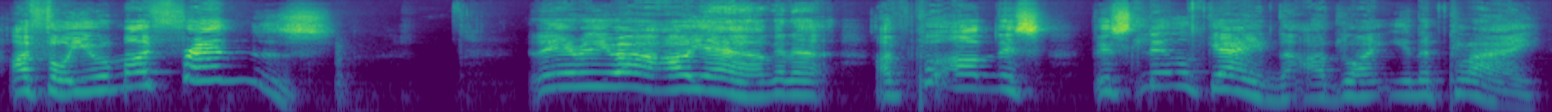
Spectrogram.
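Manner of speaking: high sing-song imitation of viewers; mock wounded friend. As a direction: play the betrayed friend. Mock hurt then imitates viewers.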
